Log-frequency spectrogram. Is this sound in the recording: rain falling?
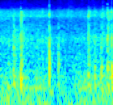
yes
